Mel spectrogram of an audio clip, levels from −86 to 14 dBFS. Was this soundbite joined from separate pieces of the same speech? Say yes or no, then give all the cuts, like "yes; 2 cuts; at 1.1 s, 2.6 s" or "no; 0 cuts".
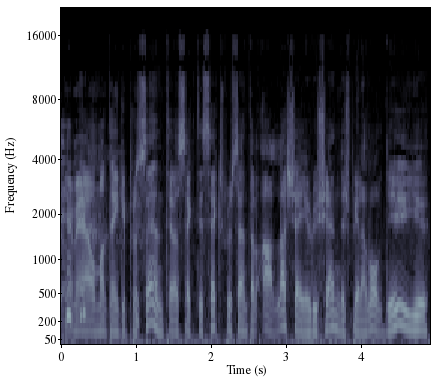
no; 0 cuts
